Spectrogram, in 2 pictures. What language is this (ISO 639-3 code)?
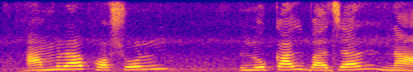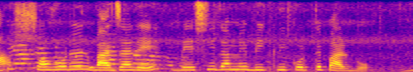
ben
